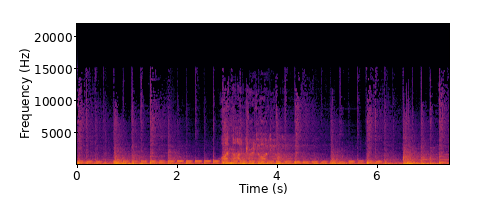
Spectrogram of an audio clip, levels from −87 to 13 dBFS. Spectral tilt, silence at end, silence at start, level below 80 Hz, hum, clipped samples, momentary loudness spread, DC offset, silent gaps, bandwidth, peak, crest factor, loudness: -7 dB/octave; 0 s; 0 s; -26 dBFS; none; under 0.1%; 7 LU; under 0.1%; none; 15 kHz; -4 dBFS; 16 dB; -22 LUFS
